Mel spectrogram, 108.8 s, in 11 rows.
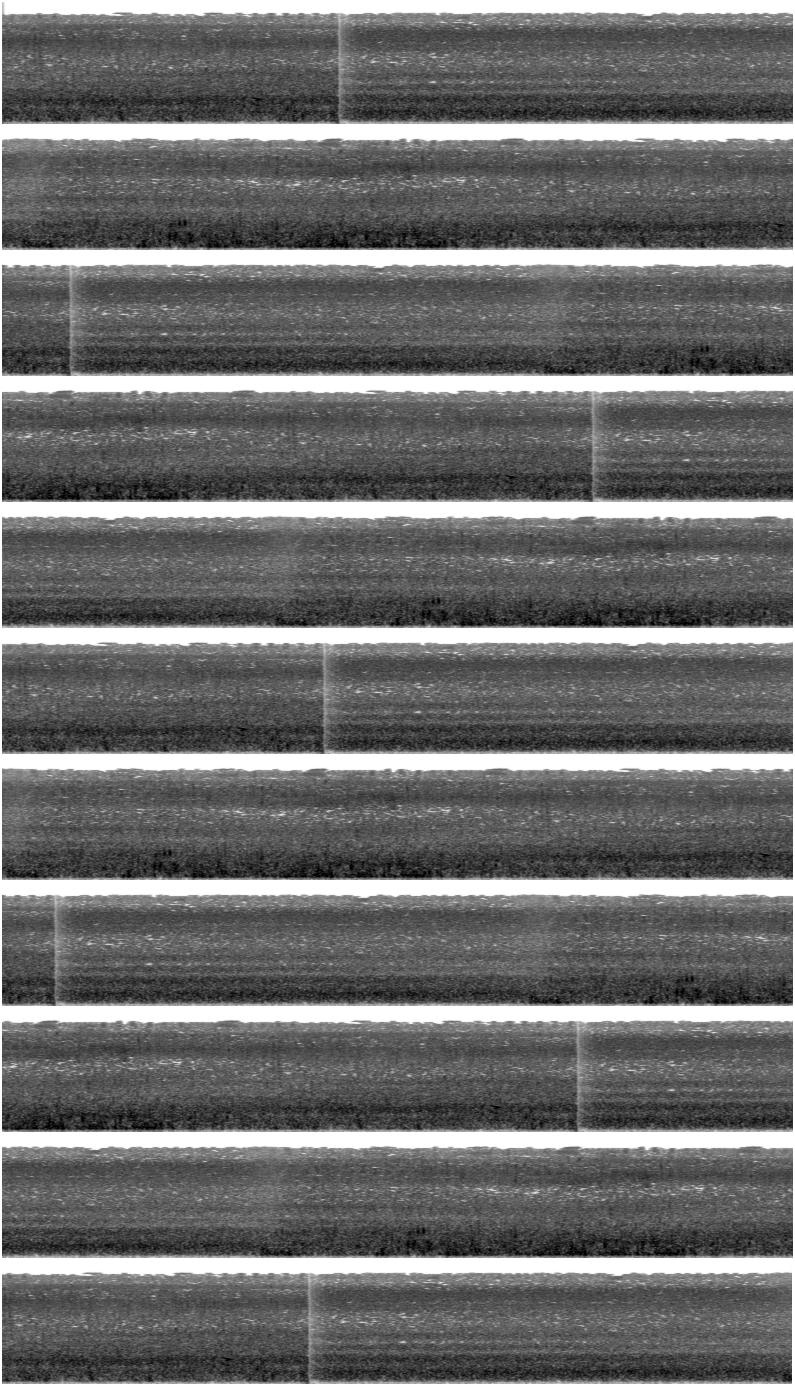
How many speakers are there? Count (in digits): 0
